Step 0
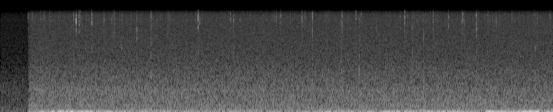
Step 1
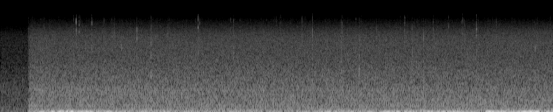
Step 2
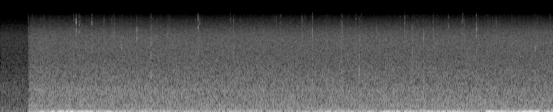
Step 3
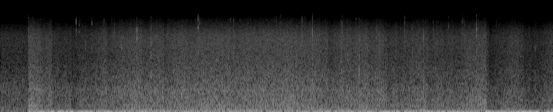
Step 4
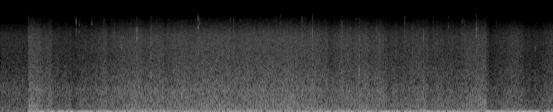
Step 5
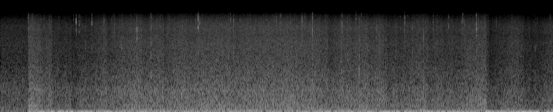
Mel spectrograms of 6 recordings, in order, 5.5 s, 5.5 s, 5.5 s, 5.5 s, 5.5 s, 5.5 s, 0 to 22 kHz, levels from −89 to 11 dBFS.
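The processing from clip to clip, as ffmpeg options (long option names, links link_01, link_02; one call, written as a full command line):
ffmpeg -i in.wav -af "lowpass=frequency=6000:width=0.5412,lowpass=frequency=6000:width=1.3066,volume=2dB" out.wav
ffmpeg -i in.wav -af "highshelf=frequency=4300:gain=7,volume=5.5dB" out.wav
ffmpeg -i in.wav -af "acompressor=threshold=-26dB:ratio=5,volume=-4.5dB" out.wav
ffmpeg -i in.wav -af anull out.wav
ffmpeg -i in.wav -af "aexciter=amount=4.4:drive=6.3:freq=8100" out.wav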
